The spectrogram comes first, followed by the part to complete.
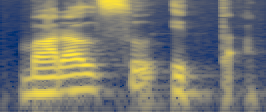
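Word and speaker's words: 말할 수 있다: যখন দ্রুত উচ্চারণ করবেন রিউল ভাতমের পরে যখন হিউত আসে তখন র টা শক্তভাবে উচ্চারণ হয় এবং এবং হিউদটা উচ্চারণ হয় না বললেই চলে তো উচ্চারণটা হয়ে যাবে মারালস ইত্তা মারাদা অর্থ হচ্ছে কোন কিছু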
